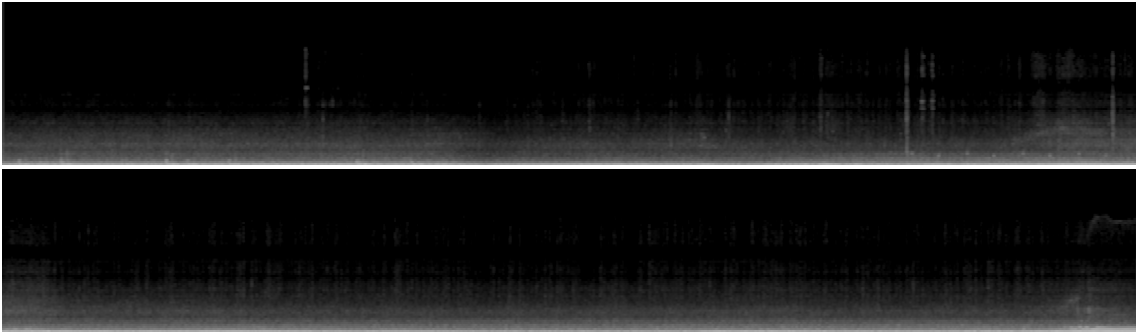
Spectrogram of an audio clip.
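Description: Hyundai Kona N's turbocharged four-cylinder engine droning at highway cruise over steady tyre and road noise, its pitch shifting a few times. Near the end the engine revs climb steeply as the car accelerates.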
